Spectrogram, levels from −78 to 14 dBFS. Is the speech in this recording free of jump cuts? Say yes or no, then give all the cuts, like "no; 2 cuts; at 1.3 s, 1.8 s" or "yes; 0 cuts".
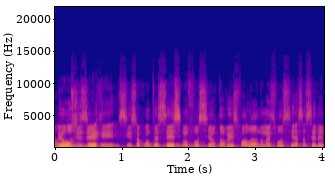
no; 1 cut; at 1.9 s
